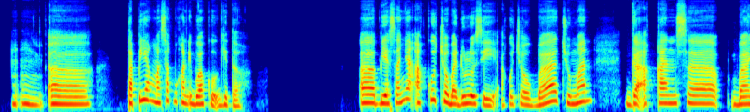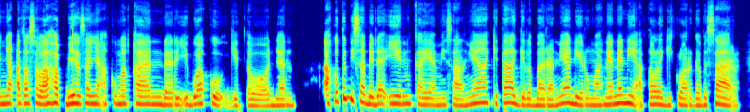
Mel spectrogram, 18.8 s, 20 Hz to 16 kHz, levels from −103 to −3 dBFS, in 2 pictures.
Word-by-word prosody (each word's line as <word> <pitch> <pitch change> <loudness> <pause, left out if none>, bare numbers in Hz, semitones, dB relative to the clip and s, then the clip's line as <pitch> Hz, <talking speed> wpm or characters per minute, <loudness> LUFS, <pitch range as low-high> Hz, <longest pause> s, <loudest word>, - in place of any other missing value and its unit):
Mhm. 205 -3 -2
Eee, 205 -1 +2 0.5
tapi 230 +6 +2
yang 315 -3 +2
masak 245 +5 0
bukan 245 -5 -1
ibu 215 0 +3
aku, 215 - -2
gitu. 170 -4 -3 1.5
Eee, 240 0 +7
biasanya 240 +8 +2
aku 250 +6 0
coba 260 -8 +3
dulu 215 +3 +4
sih. 180 -7 -1
Aku 175 +4 -7
coba, 195 - +2
cuman, 255 +5 +1 0.4
nggak 210 +2 +2
akan 230 +1 +1
sebanyak 220 -2 0
atau 225 0 0
selahap 225 +2 +2
biasanya 220 0 +2
aku 225 +2 -9
makan 210 -1 0
dari 185 -1 -1
ibu 195 +1 -2
aku 220 -2 -1
gitu 170 0 -4
dan 175 +1 -4 0.3
aku 285 - +2
tuh 365 +6 +2
bisa 310 -5 +3
bedain 215 +1 0
kayak 185 -3 -3
misalnya 185 +7 -1
kita 245 +1 +1
lagi 195 - -5
lebarannya 180 +7 0
di 205 - +2
rumah 180 +1 -3
nenek 210 +4 +2
nih 230 -3 +2
atau 200 -1 -2
lagi 180 -2 -3
keluarga 180 -2 -3
besar, 185 -2 0
210 Hz, 155 wpm, -22 LUFS, 185-230 Hz, 1.5 s, Eee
